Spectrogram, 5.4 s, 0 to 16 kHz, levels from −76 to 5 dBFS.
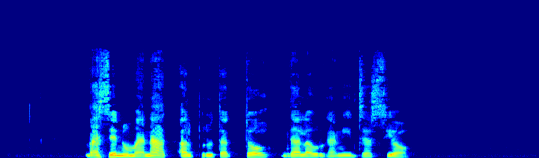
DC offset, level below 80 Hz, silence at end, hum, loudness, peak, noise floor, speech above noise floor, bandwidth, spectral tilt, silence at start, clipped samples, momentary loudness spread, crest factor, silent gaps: under 0.1%; -76 dBFS; 1.3 s; none; -26 LUFS; -6 dBFS; -72 dBFS; 46 dB; 11.5 kHz; -5 dB/octave; 0.85 s; under 0.1%; 8 LU; 22 dB; none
